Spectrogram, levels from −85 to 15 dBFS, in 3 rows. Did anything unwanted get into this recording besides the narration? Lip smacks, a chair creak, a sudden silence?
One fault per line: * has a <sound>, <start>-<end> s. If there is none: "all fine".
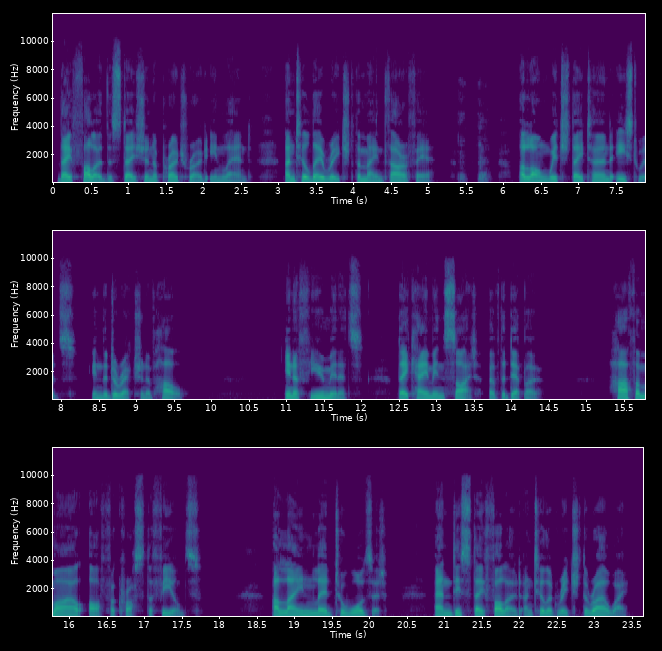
* has a sniff, 5.4-5.9 s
